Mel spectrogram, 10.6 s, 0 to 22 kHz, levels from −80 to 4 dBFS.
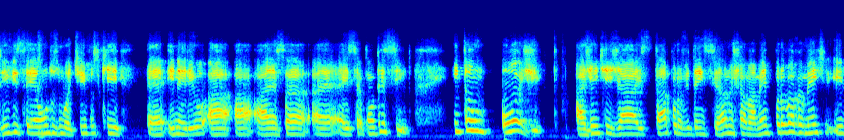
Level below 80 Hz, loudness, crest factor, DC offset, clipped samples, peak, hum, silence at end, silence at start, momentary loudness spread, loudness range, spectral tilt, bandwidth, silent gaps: -68 dBFS; -21 LUFS; 18 dB; under 0.1%; under 0.1%; -6 dBFS; none; 0 s; 0 s; 8 LU; 3 LU; -3 dB/octave; 9.6 kHz; none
